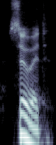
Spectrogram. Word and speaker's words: Seward: People get my surname wrong all the time. Seward, thank you.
